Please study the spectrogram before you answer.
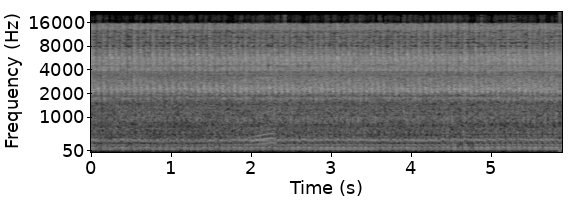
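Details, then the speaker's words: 110cc engine after carburetor setting, screw opened to 2.5: low smooth constant idle holding speed without hunting or dipping; carb set right, idle maintained. "Kita dengar dulu. Dah maintain kan. Ni aku buka sampai 2.5 je. Dah maintain."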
